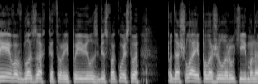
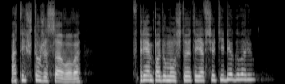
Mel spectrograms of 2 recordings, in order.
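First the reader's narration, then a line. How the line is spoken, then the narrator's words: Innocent questioning voice. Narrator (Russian): поинтересовалась она невинным голосом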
